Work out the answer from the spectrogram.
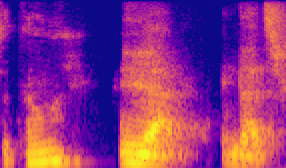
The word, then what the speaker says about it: Domen: Is that the way that we pronounce it, Domen?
